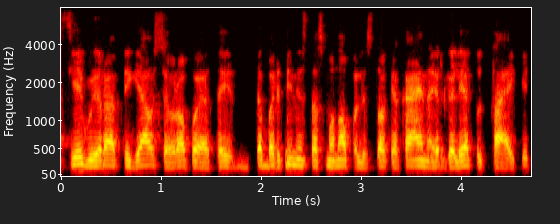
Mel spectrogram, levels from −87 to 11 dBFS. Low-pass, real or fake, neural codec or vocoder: 7.2 kHz; real; none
